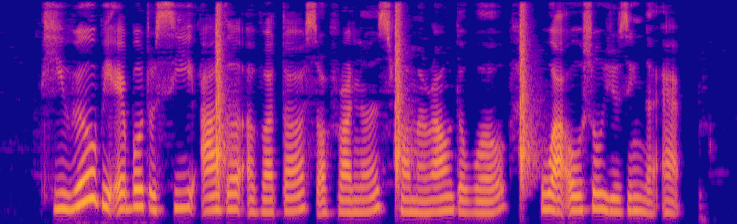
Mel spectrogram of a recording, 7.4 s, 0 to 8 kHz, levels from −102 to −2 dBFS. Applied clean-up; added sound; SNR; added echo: classical method Wiener filter.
